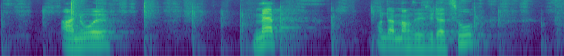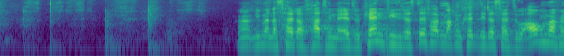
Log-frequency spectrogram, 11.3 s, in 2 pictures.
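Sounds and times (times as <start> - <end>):
chalk or marker writing on a board during a coding lesson: 0.0 - 8.6
speech: 0.6 - 1.3, 2.5 - 3.0, 3.8 - 4.9, 8.0 - 11.2.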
